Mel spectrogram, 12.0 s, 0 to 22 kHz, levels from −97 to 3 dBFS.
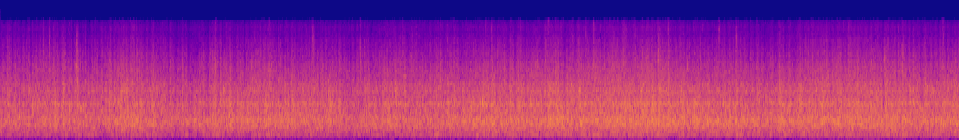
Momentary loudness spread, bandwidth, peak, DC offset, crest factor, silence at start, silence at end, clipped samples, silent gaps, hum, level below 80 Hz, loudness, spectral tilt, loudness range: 4 LU; 12.5 kHz; -14 dBFS; under 0.1%; 16 dB; 0 s; 0 s; under 0.1%; none; none; -76 dBFS; -30 LUFS; -3.5 dB/octave; 3 LU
